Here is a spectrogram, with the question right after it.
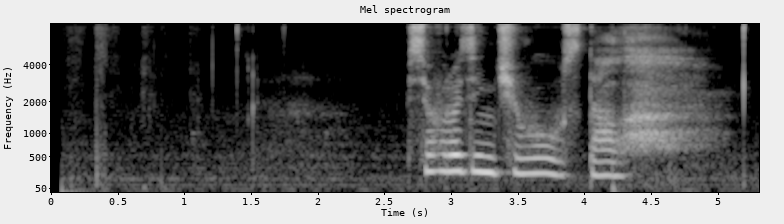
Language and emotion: Russian, sad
